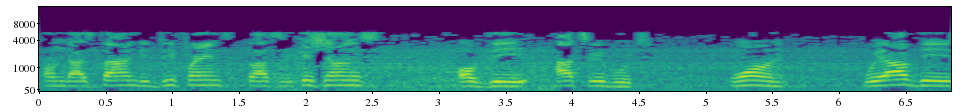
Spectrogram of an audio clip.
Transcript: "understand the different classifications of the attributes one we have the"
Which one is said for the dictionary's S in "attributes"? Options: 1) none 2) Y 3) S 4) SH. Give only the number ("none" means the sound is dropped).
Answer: 1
